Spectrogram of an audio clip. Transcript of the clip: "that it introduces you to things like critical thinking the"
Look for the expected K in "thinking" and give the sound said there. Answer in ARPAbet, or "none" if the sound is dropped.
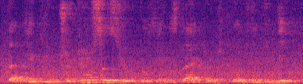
none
